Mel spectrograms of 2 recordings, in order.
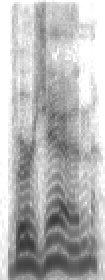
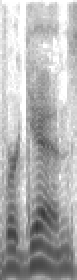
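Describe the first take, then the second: First: The name is pronounced with French sounds. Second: The name is pronounced with English sounds. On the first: "I'm going to use the French pronunciation" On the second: "in English"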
